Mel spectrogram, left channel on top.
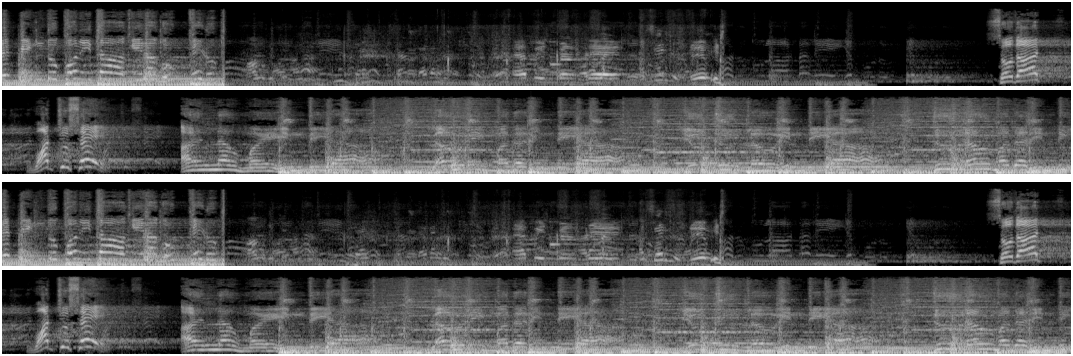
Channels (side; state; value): both; normal; correlation 0.69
